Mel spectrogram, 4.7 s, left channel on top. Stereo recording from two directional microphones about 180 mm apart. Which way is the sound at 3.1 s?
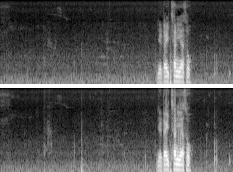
45° right (ahead or behind).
